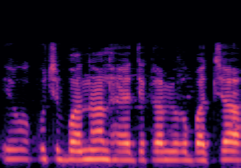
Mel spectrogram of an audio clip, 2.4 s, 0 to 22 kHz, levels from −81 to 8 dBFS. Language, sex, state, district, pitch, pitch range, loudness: Hindi, female, Jharkhand, Sahebganj, 205 Hz, 200-220 Hz, -18 LUFS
